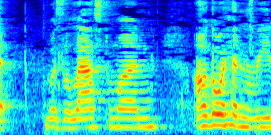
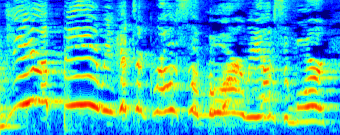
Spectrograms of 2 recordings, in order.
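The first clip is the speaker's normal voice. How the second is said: squealing, very high and loud yippee; joyful universe; 6 dB louder than usual. Retold or imitated. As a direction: shriek with childlike delight as the universe. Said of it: "universe is going".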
